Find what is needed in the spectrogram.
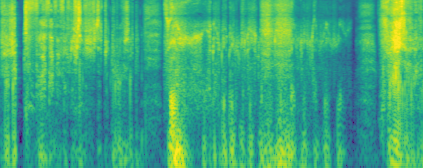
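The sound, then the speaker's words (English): A big fire burns at night through an old wooden building, started by a campfire left running, with a loud, steady roar, thick with irregular crackles and snapping pops that surge and dip over several seconds; no one speaks. “Let's hear a bit of that fire a bit louder.”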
